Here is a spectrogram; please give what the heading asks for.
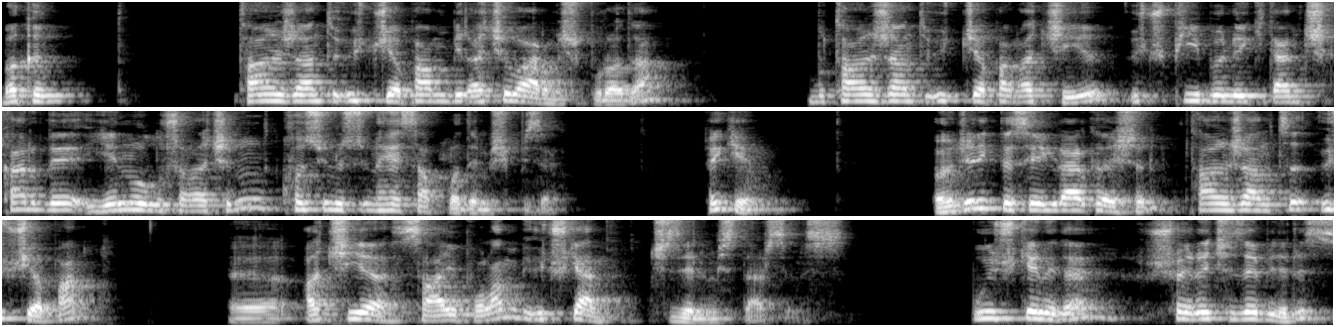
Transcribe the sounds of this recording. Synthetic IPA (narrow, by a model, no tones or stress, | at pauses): bakɯn | t̪ʰanʒant̪ʰɯyt͡ʃjapanbiɾat͡ʃʰɯvaɾmɯʃbuɾad̪a | but̪ʰanʒant̪ʰɯyt͡ʃjapʰanat͡ʃʰɯjɯyt͡ʃpʰiːbølʲycʰid̪ænt͡ʃʰɯ̥kʰaɾvɛje̞niolˠuʃanat͡ʃʰɯnɯnkʰo̞synysynyɦe̞saplˠad̪e̞miʃbizɛ̰ | pʰecʰḭ | ø̞nd͡ʒeic̬ʲlʲɛsevɟilʲiaɾkʰad̪aʃlˠaɾɯɯmt̪ʰanʒant̪ʰɯʔyt͡ʃjapʰanː | at͡ʃʰɯjasaːɦipʰo̞lˠanbiyt͡ʃcænt͡ʃʰizelʲimist̪ʰæ̰ɾsḭniz̥ | b̥uyt͡ʃcenid̪ɛʃø̞jlʲɛt͡ʃʰize̞bilʲiɾiz̥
